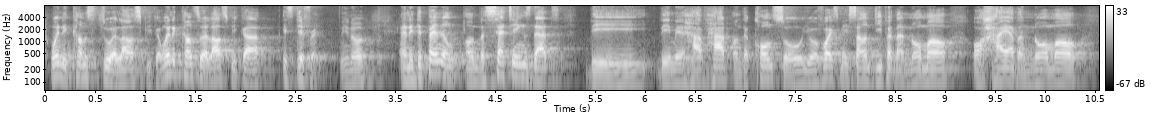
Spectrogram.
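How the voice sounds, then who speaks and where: A man's voice: lowish voice, fairly quick, few pauses. Emphatic male speaking coach. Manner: emphatic, repetitive, checks in with "okay?"; conversational, instructive. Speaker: public speaking coach and trainer. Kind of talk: live training talk with practical tips.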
